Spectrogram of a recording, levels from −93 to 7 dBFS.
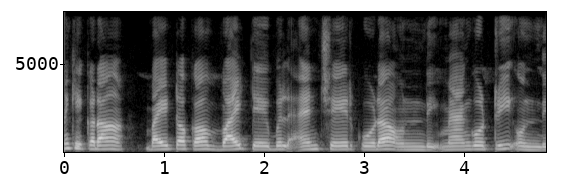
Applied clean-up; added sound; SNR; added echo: none; none; none; none.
